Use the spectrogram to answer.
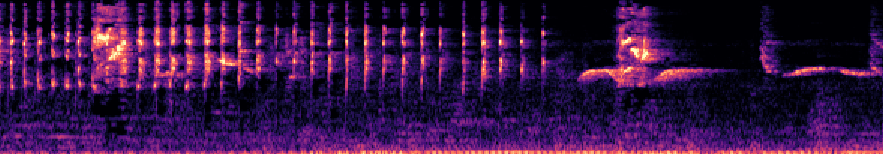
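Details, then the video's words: Lovebird in the dry minor song style, kept as a training master for pet birds: brief rapid chatter of chirps fading out, followed by two separate slurred whistles, low hum throughout. "Masteran Suara Lovebird Minor Kering, Terbukti Cepat Cetak DOBELAN"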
